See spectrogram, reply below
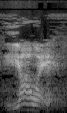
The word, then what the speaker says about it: Yahweh: How would you pronounce that? Yahweh. So they threw a couple of vowels in there and made it Yahweh.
